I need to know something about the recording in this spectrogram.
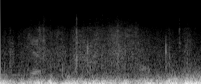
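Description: Strong wind buffeting the microphone: a loud, uneven low rumble.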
